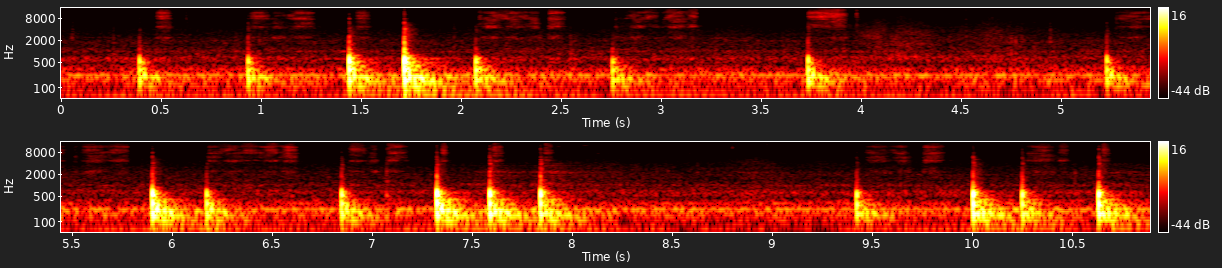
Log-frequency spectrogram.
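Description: Stylus writing on a touchscreen display: a run of irregular sharp taps as the pen strikes the glass, with faint scratchy strokes between some of them.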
